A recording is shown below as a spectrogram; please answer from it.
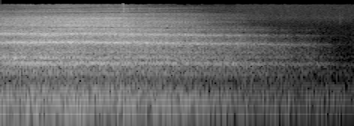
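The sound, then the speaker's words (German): A slow exhale during a guided breathing exercise: a soft, breathy whoosh that starts full and fades away gradually over about two seconds, heard alone without talk. “Noch einmal atme ein, mach dich lang. Und atme aus.”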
